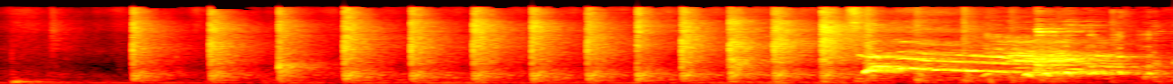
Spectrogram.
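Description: A stick slaps repeatedly against bare feet in quick, sharp smacks.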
